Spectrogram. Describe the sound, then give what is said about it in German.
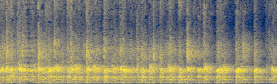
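An audience applauds steadily at the end of a talk, a dense patter of many hands clapping at once with sharp crackling hits, loud and sustained throughout with no voices. “Erstmal Applaus.”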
